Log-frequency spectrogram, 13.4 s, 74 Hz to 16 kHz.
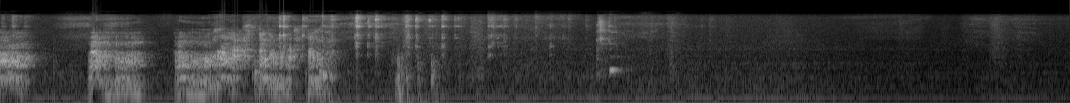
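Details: Young female Dobermann, four and a half months, growling and barking in play on February 26, 2011; rapid raspy growls and a few barks fill the first eight seconds, then quieter scuffling with fainter sounds.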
